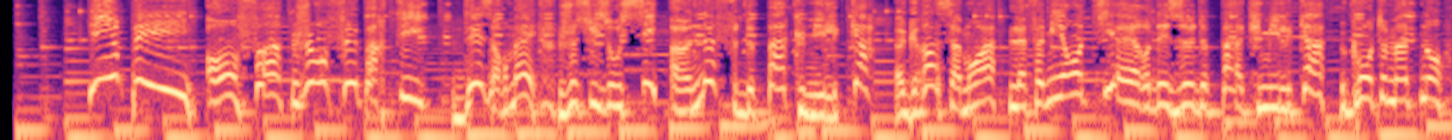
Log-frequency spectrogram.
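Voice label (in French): Belgian French, male, commercial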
